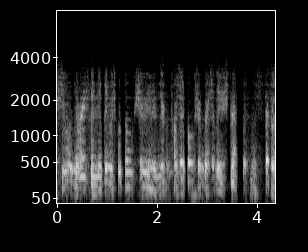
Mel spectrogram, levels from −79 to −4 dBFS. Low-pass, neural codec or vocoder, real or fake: 7.2 kHz; codec, 44.1 kHz, 0.9 kbps, DAC; fake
